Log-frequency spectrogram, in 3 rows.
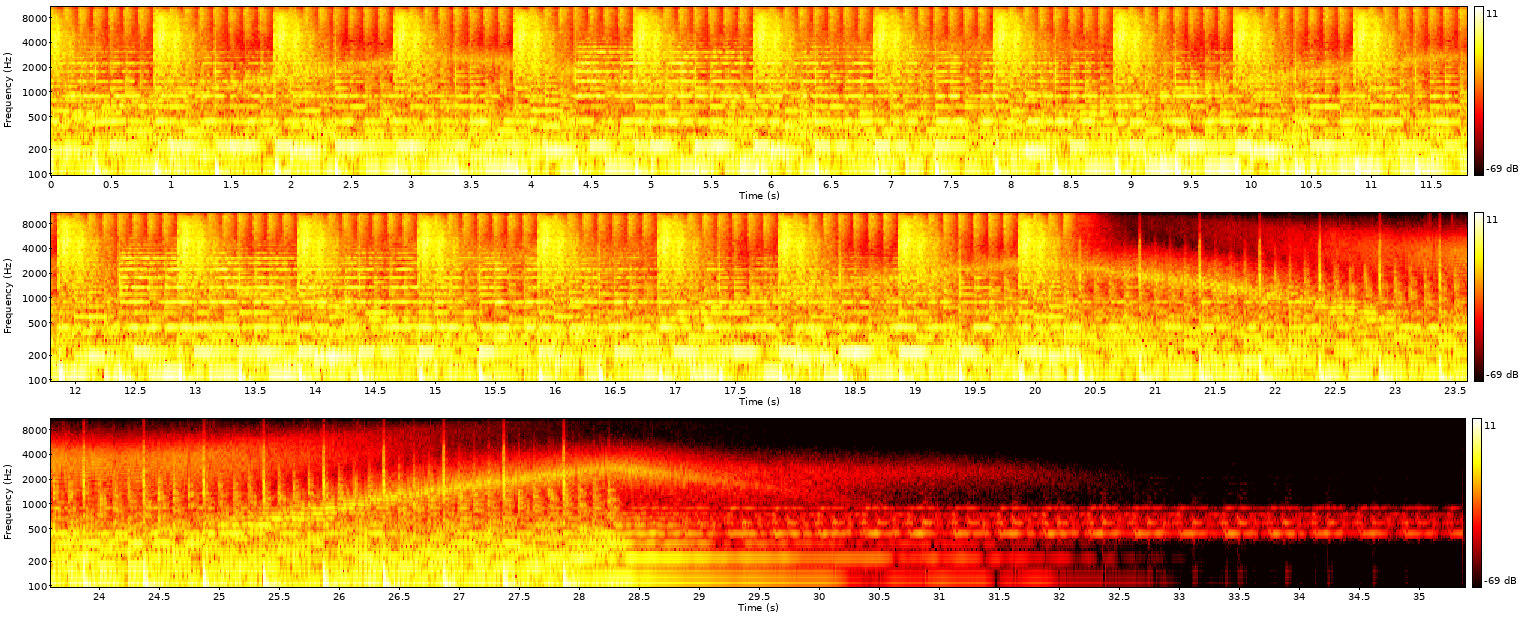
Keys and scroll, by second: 7.3 g, 7.8 x, 14.5 Tab, 15.2 ctrl+a, 16.8-17.8 typing, 18.5 Return, 19.2 h, 19.3 a, 19.9 l, 21.1 Tab, 25.3 ., 25.5 6, 25.8 Return, 27.7 ., 28.0 7, 28.4 Return.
